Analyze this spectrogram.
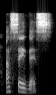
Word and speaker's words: Aceves: It's always ve. Aceves.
